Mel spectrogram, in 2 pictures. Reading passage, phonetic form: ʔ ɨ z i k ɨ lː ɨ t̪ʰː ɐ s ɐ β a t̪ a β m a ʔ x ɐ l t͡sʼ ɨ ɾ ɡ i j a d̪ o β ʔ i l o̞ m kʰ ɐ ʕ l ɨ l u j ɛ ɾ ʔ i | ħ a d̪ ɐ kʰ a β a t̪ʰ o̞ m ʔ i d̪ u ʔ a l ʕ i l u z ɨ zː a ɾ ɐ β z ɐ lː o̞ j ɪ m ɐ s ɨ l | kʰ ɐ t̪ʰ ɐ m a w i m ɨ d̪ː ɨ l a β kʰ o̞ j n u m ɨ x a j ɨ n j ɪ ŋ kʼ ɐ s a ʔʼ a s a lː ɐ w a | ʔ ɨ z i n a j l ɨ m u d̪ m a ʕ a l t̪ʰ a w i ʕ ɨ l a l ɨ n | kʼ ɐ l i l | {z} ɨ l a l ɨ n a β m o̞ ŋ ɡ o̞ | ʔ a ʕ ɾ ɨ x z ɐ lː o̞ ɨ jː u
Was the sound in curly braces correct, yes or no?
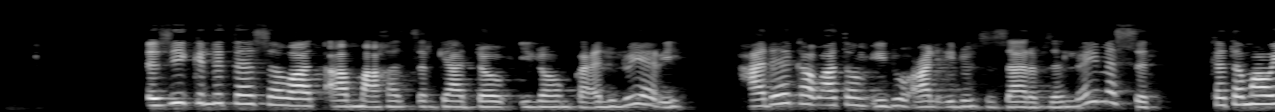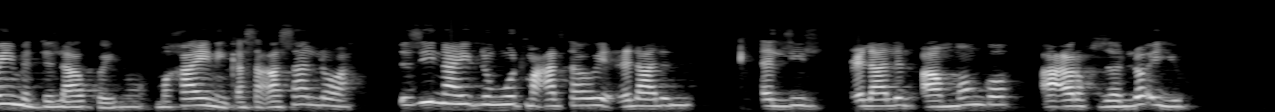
no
